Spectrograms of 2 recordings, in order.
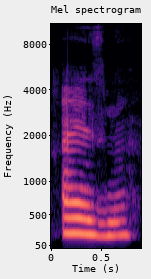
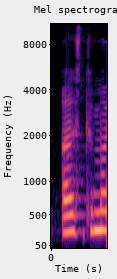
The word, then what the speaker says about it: asthma: Correct pronunciation is asthma. Asthma is an illness related to breathing. Friends, asthma is wrong pronunciation.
